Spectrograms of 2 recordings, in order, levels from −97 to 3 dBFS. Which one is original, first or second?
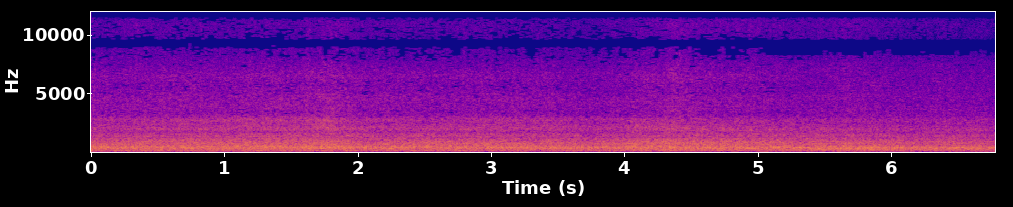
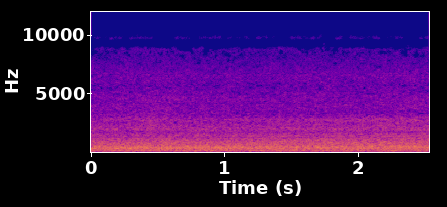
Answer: first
